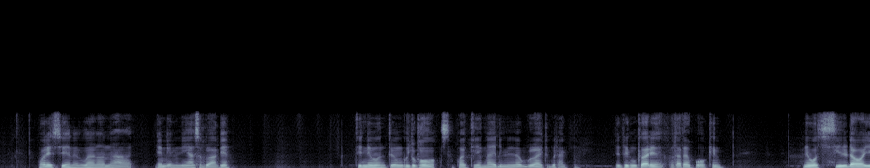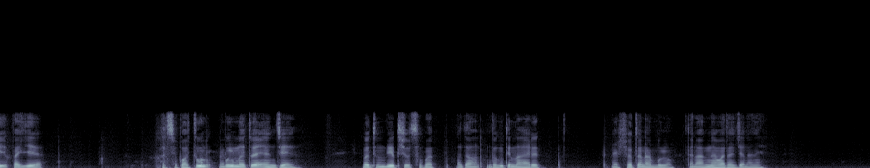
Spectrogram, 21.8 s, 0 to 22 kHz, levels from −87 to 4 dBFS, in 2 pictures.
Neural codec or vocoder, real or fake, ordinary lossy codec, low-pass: codec, 16 kHz, 1 kbps, FunCodec, trained on Chinese and English, 50 frames a second; fake; none; 7.2 kHz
